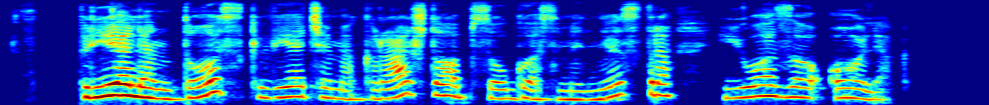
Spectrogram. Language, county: Lithuanian, Vilnius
